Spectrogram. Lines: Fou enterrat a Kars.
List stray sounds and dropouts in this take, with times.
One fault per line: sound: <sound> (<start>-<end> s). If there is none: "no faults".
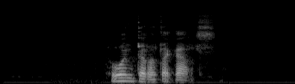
no faults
